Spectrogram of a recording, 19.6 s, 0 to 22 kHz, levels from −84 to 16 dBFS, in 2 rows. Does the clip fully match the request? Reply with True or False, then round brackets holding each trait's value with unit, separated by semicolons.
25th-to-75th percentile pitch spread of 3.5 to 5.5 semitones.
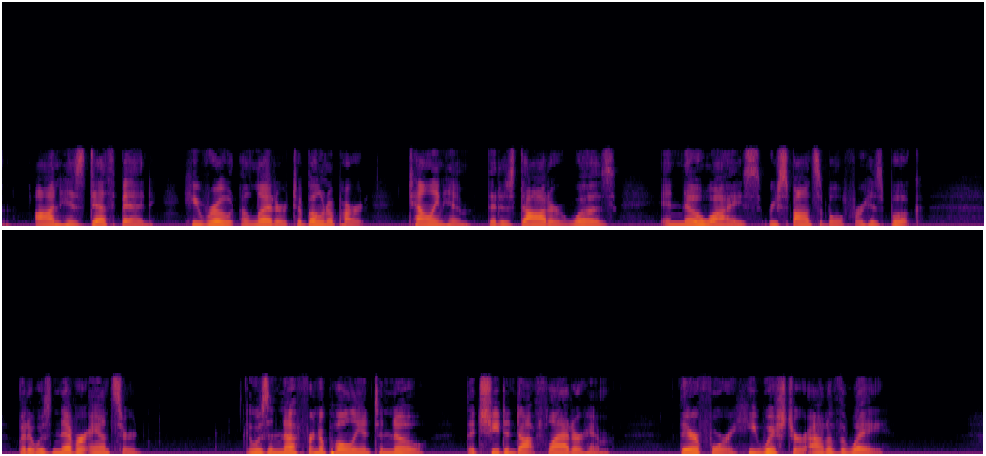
False (3.1 semitones)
